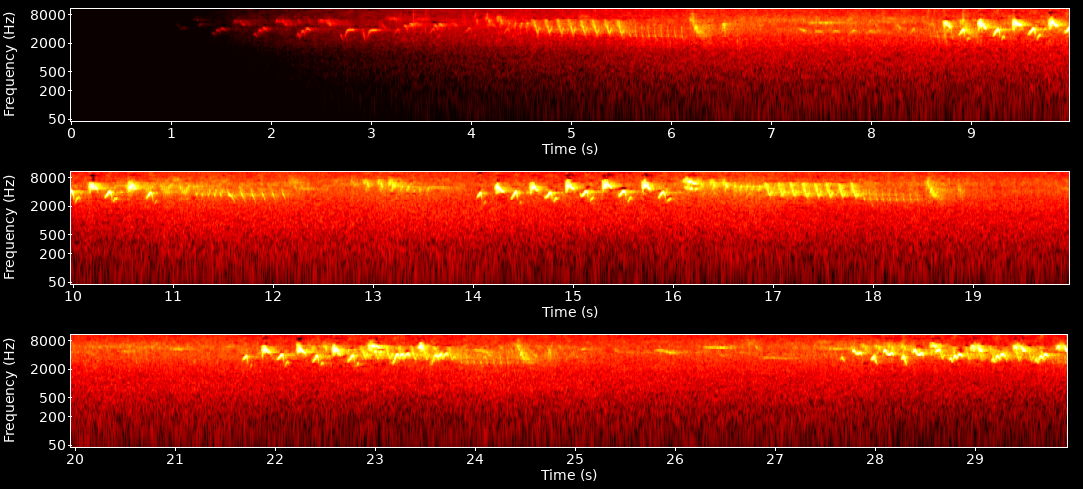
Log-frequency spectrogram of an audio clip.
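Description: A small bird singing phrases of rapid, high chirps, each phrase about two seconds long, repeated every several seconds over a steady background hiss. The sound fades in over the first few seconds.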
